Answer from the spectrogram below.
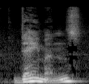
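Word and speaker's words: daemons: I don't know what anachronistic language thing influences these spellings, but Damon's is still pronounced like demons, and orthopedics is still pronounced like orthopedics.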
